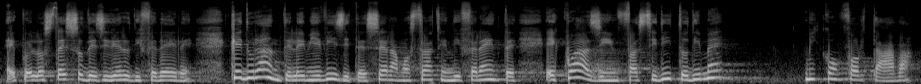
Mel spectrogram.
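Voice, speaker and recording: A woman reading a first-person literary story aloud in a measured, hushed way, sometimes sinking into a whisper. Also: medium pitch. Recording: long hall reverb.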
